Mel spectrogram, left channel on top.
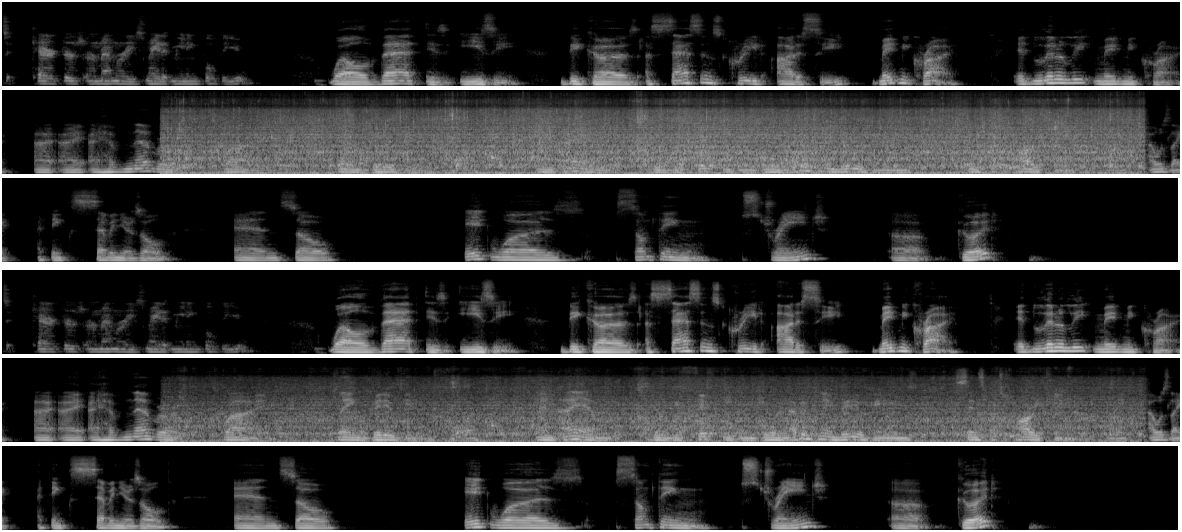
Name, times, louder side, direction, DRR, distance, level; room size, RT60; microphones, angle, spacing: voice 1, 0.0-2.5, left 2 dB, 10° left, 2.4 m, -38 dB
voice 2, 3.3-5.1 5.6-8.4 8.8-9.5 10.1-11.8 12.1-14.5 15.1-16.5 17.1-18.0 18.3-20.9 21.3-23.6 24.1-25.2 25.9-26.9 28.2-29.3 29.7-30.6 31.0-31.8 32.4-32.8 33.1-33.5 33.8-34.0, right 3 dB, 55° right, 0.6 m, -25 dB
Ocean, 13.4-23.2, left 5 dB, 75° left, 0.6 m, -26 dB
4.3 x 3.0 x 3.0 m
head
